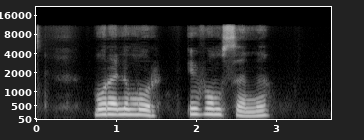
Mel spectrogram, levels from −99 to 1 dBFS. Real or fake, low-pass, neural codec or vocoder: fake; 10.8 kHz; autoencoder, 48 kHz, 32 numbers a frame, DAC-VAE, trained on Japanese speech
